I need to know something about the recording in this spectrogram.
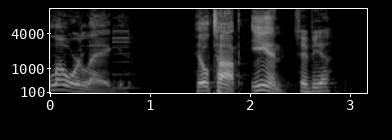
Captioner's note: buzzer buzzes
